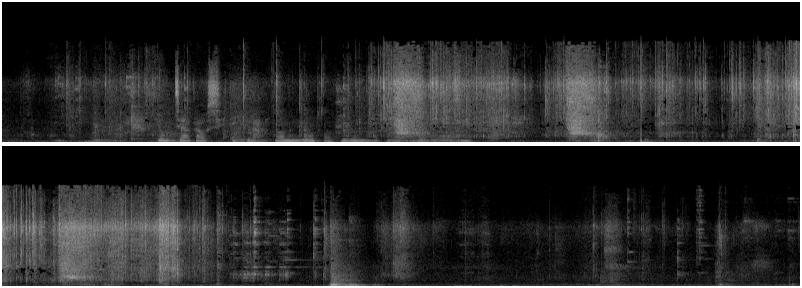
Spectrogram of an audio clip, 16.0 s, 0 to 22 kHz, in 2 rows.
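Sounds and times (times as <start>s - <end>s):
plastic packing film crinkling: 0.5s - 10.4s.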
